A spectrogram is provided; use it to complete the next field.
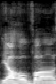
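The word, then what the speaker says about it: יהוה: Some pronounce it Yahovah, some Jehovah, Yahweh.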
